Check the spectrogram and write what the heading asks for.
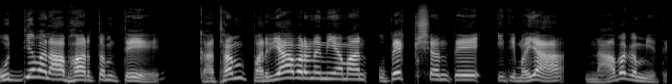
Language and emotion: Sanskrit, angry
